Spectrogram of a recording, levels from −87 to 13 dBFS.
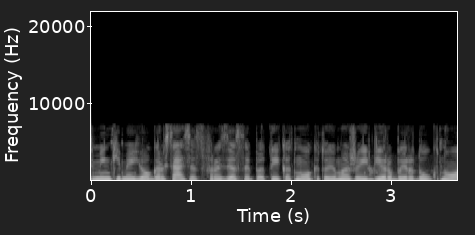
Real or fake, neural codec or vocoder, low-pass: real; none; 7.2 kHz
